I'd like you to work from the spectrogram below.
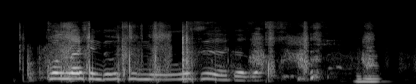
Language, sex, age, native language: Icelandic, other, 11, Japanese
